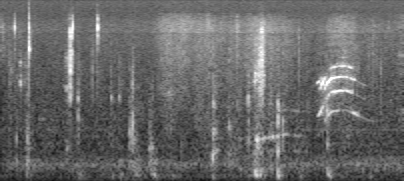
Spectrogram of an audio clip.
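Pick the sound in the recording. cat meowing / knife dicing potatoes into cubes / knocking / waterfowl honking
cat meowing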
